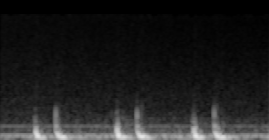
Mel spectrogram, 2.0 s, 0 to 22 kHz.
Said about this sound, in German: Als Howard Carter am 4. November 1922 im Tal der Könige ankommt, herrscht dort Stille. Nur sein Herz klopft laut vor Aufregung.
